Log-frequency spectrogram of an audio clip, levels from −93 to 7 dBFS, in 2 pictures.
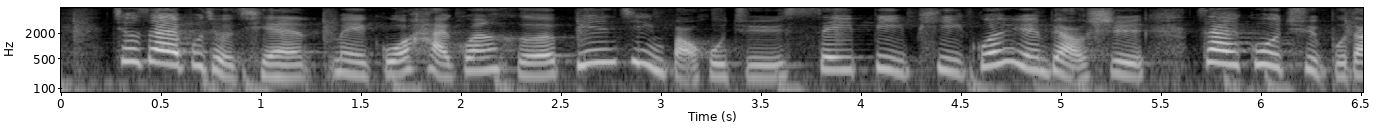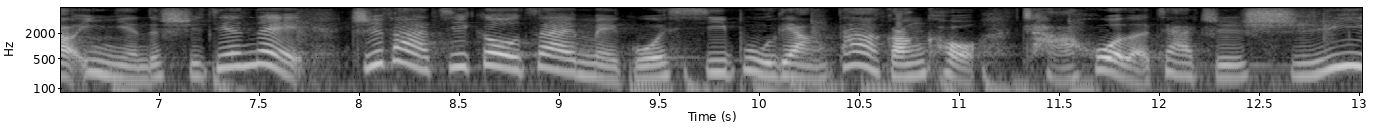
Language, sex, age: Chinese, female, 20-39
